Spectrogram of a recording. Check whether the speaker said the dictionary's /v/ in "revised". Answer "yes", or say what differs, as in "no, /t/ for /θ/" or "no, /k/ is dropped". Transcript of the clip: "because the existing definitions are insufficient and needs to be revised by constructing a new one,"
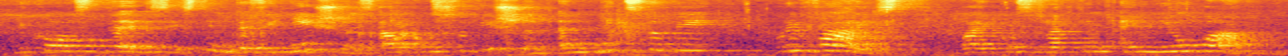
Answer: yes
